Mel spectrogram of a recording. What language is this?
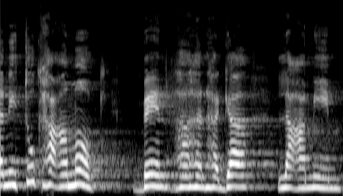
Hebrew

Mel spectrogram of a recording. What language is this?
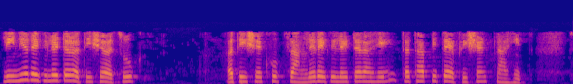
Marathi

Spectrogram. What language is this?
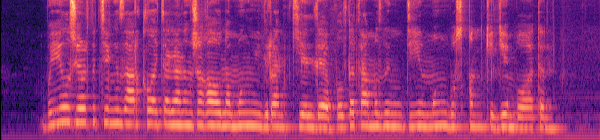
Kazakh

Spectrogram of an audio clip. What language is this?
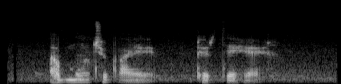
Urdu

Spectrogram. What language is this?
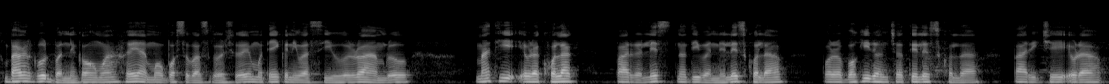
Nepali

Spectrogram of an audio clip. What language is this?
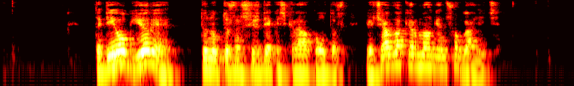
Mari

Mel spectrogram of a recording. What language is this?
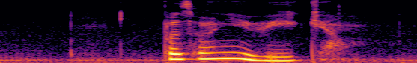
Russian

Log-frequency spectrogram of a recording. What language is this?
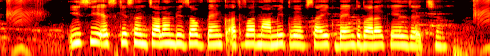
Maithili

